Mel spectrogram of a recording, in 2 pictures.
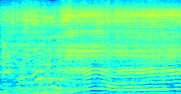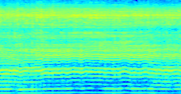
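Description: A pump engine starts up, revs quickly and then runs loudly and steadily.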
